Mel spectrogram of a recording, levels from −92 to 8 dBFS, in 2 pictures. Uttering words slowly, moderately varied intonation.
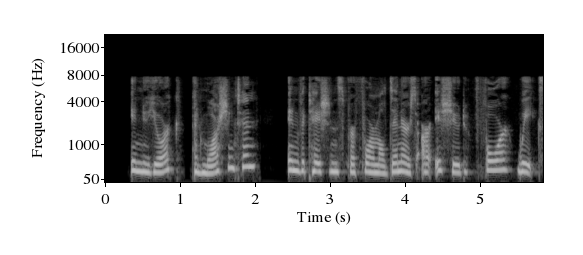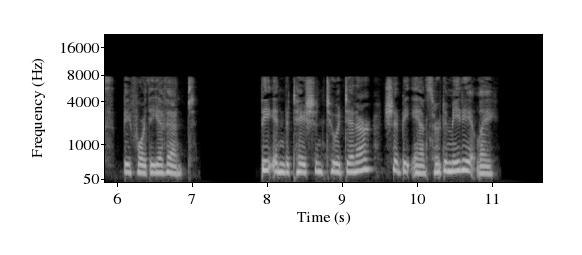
Yes: slow, 130 wpm; average, 3.5 semitones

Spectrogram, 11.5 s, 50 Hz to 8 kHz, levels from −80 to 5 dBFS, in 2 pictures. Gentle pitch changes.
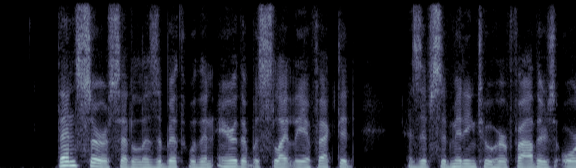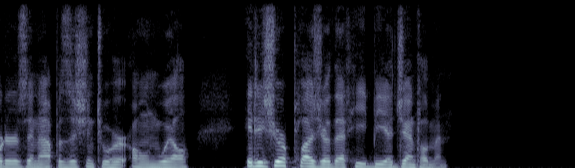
Yes: narrow, 1.4 semitones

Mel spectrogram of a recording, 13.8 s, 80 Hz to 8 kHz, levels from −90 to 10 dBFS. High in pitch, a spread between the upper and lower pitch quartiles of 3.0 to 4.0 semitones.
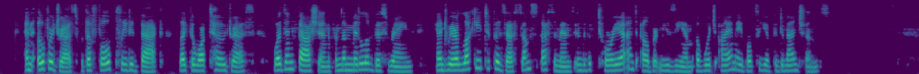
Yes: high, 225 Hz; average, 3.4 semitones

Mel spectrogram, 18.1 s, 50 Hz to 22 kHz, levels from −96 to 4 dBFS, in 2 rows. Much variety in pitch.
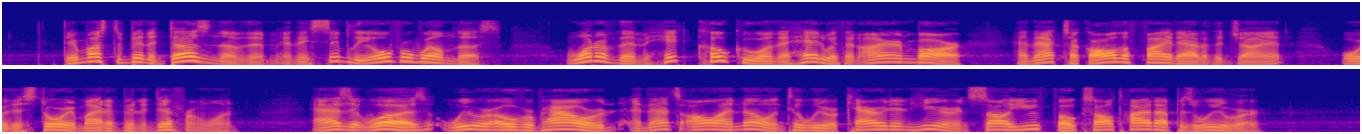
Yes: wide, 7.6 semitones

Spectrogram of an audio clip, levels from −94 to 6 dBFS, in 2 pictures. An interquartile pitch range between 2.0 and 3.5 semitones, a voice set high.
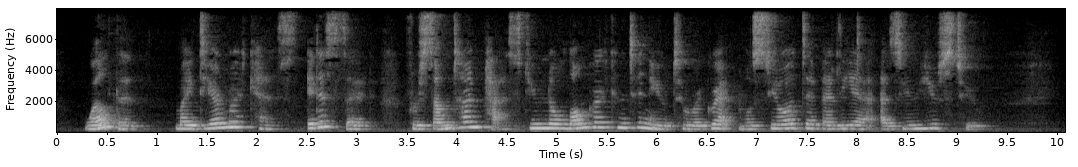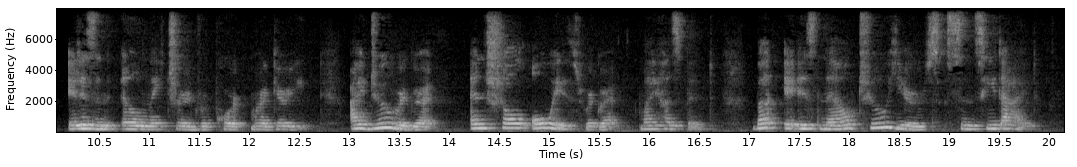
No: average, 4.2 semitones; high, 240 Hz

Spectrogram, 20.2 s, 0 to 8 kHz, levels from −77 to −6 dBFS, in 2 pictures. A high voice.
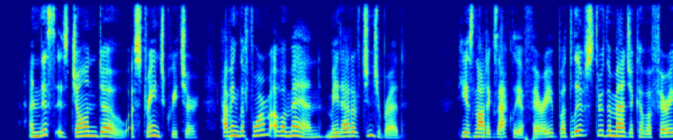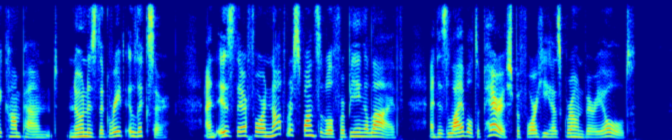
Yes: high, 215 Hz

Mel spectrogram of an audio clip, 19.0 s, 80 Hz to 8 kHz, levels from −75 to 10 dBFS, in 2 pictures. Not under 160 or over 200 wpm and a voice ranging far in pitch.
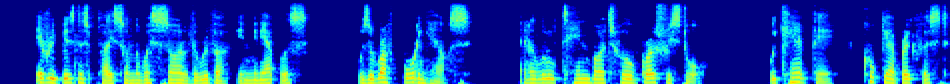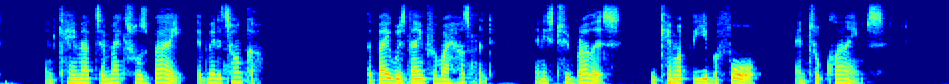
No: average, 190 wpm; average, 3.2 semitones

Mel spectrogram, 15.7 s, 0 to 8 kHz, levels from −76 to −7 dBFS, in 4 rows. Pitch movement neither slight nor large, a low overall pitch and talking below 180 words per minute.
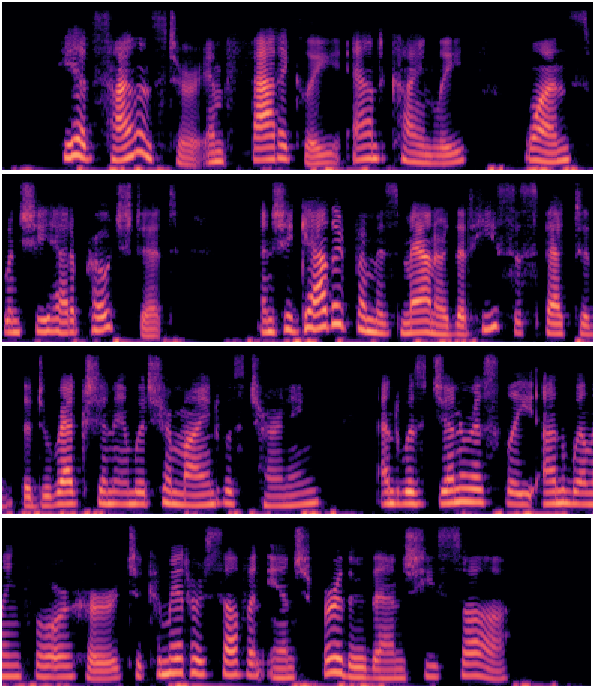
No: average, 4.1 semitones; high, 195 Hz; average, 170 wpm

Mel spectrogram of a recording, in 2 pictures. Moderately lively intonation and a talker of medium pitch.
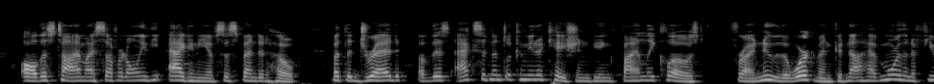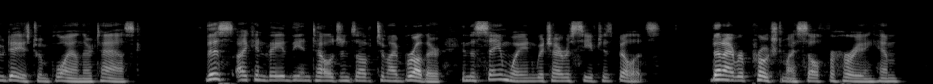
Yes: average, 4.1 semitones; medium, 175 Hz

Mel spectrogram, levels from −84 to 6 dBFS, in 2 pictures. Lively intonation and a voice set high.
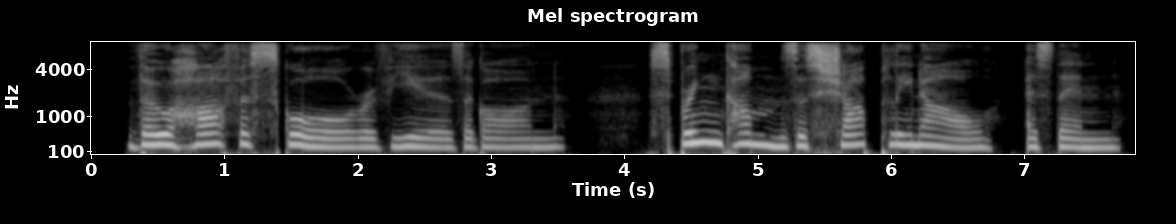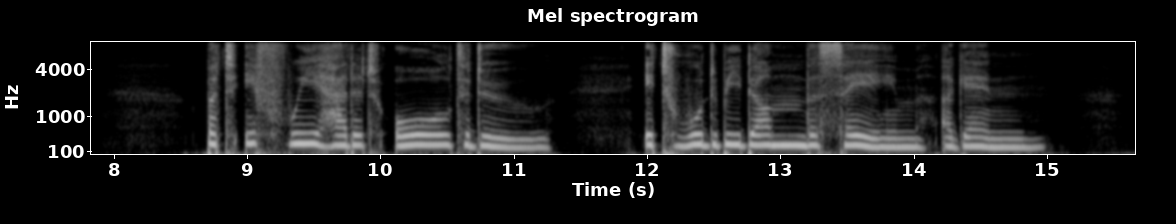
No: average, 4.1 semitones; high, 195 Hz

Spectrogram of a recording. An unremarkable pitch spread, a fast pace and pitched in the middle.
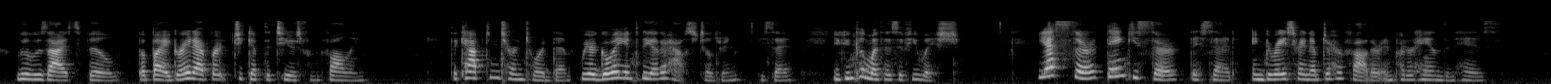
No: average, 4.7 semitones; fast, 215 wpm; high, 225 Hz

